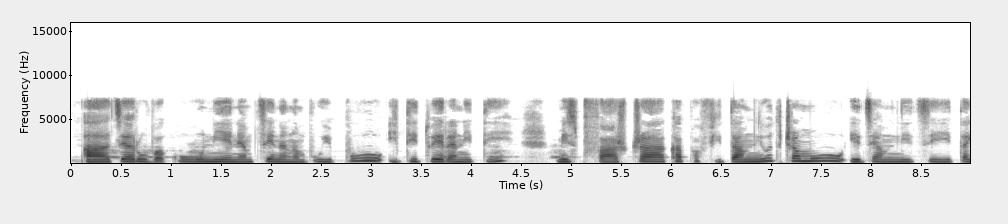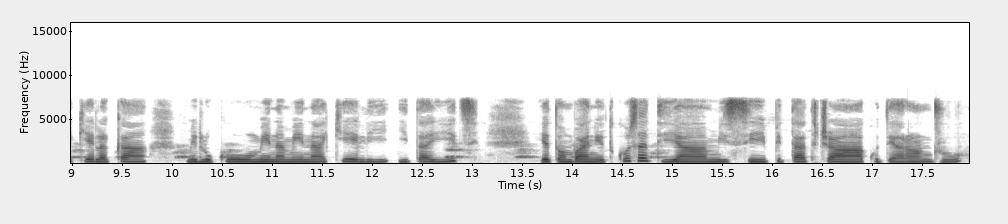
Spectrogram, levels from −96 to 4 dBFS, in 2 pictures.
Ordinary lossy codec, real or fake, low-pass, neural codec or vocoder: AAC, 64 kbps; real; 7.2 kHz; none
